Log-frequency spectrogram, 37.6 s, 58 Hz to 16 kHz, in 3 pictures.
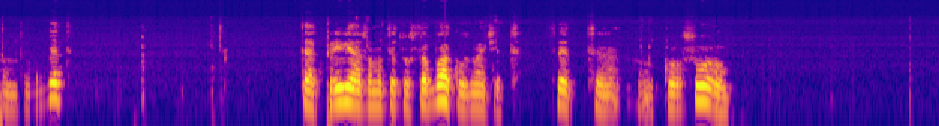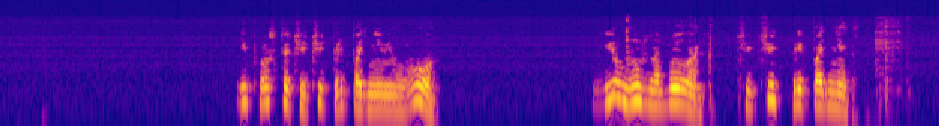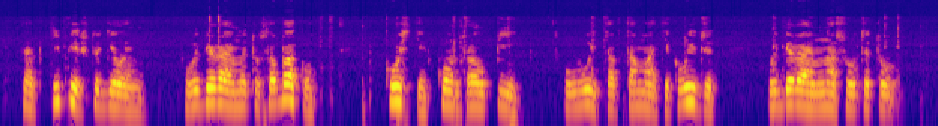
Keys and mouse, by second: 0.2 ctrl+z, 4.7 shift+click, 6.5-8.8 drag, 12.1-21.0 drag, 21.7 KP_1, 24.6-26.2 middle drag, 29.2 shift+click, 31.0 ctrl+p, 35.4 click, 36.8 middle click.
